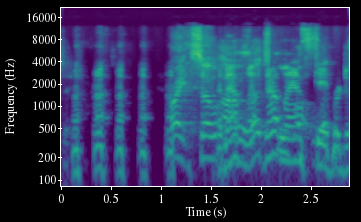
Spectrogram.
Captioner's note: laughs softly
